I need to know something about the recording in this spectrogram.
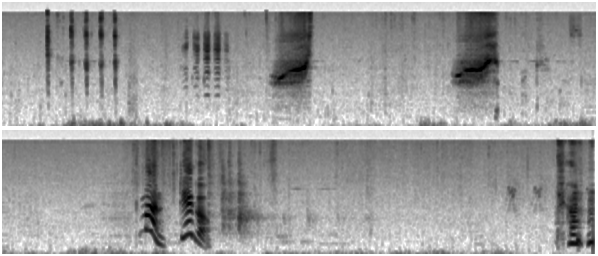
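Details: Young goat kids playing in a farm yard on Mother's Day; several short wavering bleats, some high and rising, one dropping sharply, scattered between soft rustling, footsteps and a person calling to the animals.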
